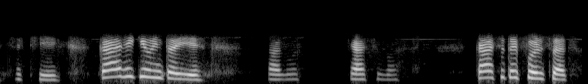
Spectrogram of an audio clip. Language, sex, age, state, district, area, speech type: Kashmiri, female, 18-30, Jammu and Kashmir, Shopian, rural, conversation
